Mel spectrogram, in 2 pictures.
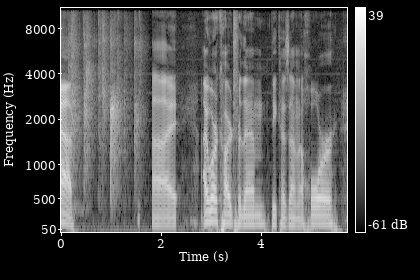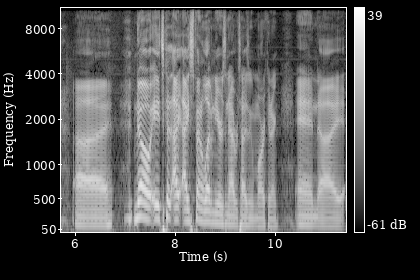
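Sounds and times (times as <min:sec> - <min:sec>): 
man speaking loudly: 0:00.0 - 0:00.3, 0:01.8 - 0:11.4
speech: 0:00.0 - 0:00.4, 0:01.8 - 0:11.4
audience clapping: 0:00.0 - 0:01.8.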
